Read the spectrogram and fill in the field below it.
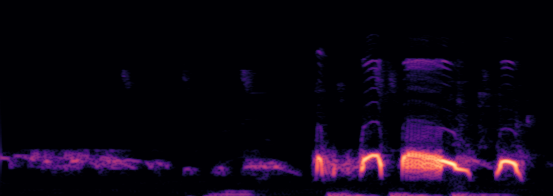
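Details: Spotted dove decoy song in the style known as giọng còi, also called giọng kim: after soft quiet cooing, a loud phrase of an arched coo, a long sliding coo and another arched coo. Low dull knocks sound underneath.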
